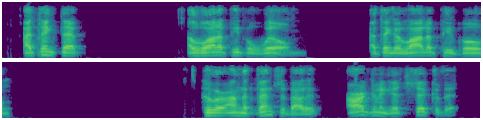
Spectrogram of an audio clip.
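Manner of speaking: speaking with a mouthful of food. Talking with the guys while eating, talking with mouth full. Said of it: "Mouthful of food".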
